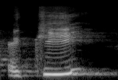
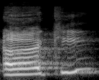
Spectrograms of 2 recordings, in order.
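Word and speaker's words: aqui: what are those words the words that finish with an i like for example oh what was ending like a key you don't say erky you say a key like the past of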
